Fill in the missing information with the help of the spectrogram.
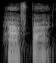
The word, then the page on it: halfback: American English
